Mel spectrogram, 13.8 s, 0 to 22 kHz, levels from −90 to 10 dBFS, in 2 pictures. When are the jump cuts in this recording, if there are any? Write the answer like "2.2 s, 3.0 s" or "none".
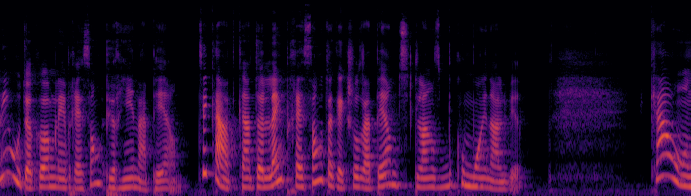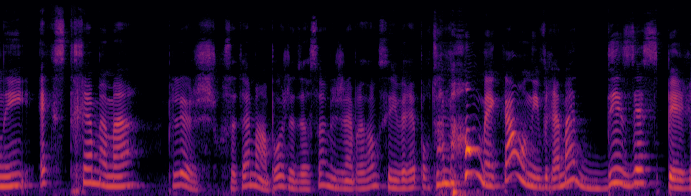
1.0 s, 1.9 s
